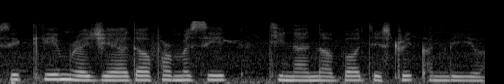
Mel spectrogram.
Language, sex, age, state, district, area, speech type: Manipuri, female, 18-30, Manipur, Churachandpur, rural, read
